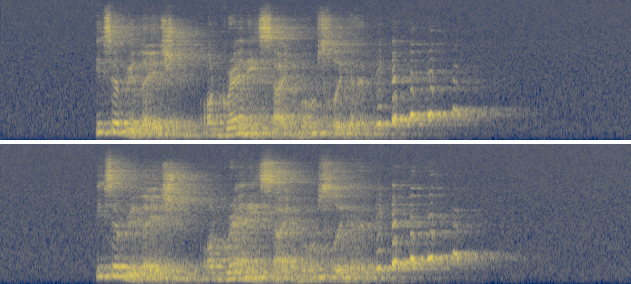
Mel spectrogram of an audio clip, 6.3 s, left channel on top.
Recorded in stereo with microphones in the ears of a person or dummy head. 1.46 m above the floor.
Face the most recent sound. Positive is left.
turn(degrees=10)  # may be behind; listen again after turning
